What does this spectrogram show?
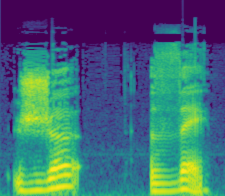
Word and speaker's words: vais: The first form is je vais. Okay, so remember, final S not pronounced here. Je vais. Okay, when you combine this A, I, you get the sound E, really open.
